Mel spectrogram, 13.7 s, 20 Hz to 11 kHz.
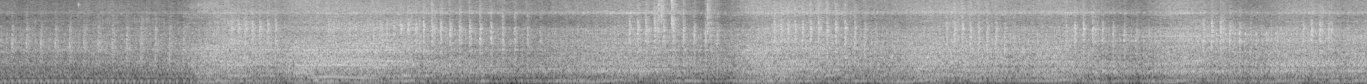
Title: Стук двигателя Москвич УЗАМ 412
